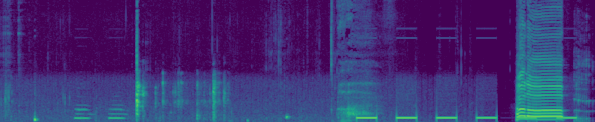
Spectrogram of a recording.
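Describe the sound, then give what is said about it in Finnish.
A phone line tone after a caller's call drops during a call-in broadcast: four loud, evenly spaced beeps of a steady low pitch, preceded by faint line clicks and small beeps, and followed by a brief harsh burst of noise. “Sinne näytti menevän soittaja, ilmeisesti ongelmia puhelinlinjojen kanssa.”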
